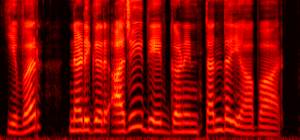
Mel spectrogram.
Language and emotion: Tamil, neutral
